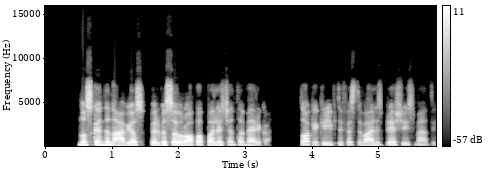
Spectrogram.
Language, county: Lithuanian, Kaunas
